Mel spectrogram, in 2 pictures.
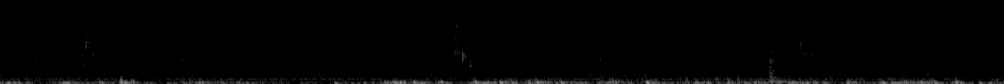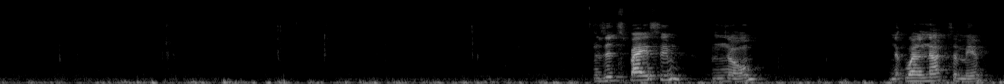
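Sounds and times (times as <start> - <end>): wet mouth clicks: 0.0 - 3.2, 4.4 - 7.3, 7.9 - 15.7
chewing crispy chicken: 0.0 - 19.6.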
